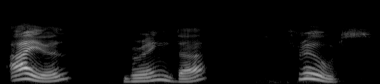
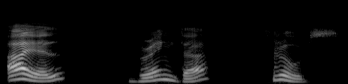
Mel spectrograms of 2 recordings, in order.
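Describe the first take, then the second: First: I will is shortened to one syllable. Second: I will is shortened to one syllable.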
